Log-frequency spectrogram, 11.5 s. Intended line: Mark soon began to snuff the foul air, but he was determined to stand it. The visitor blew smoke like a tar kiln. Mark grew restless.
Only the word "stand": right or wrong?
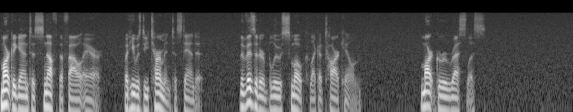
right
